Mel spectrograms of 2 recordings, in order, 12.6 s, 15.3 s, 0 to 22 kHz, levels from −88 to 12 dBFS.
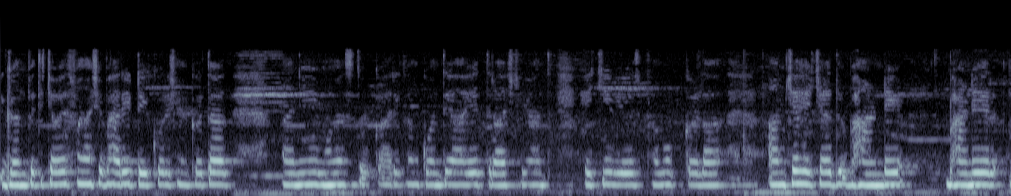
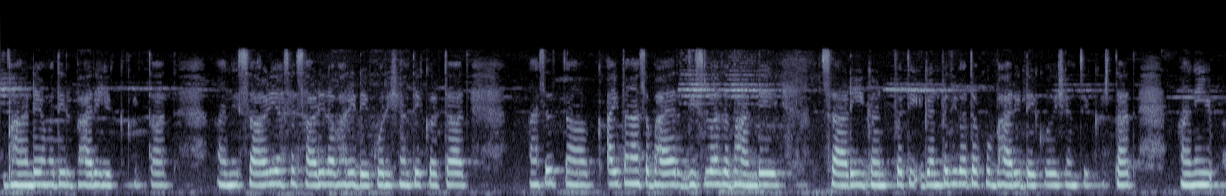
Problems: constant background noise, background conversations at intervals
